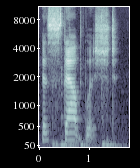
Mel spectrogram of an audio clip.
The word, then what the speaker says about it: established: Once again, we have a simple past form of a regular verb, so it ends in ed, and once again, we don't pronounce the letter e. We say something like established, right? So established, established, established, right?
